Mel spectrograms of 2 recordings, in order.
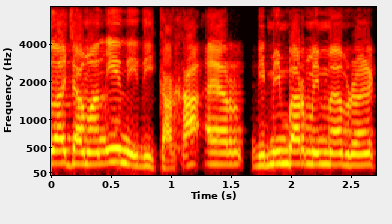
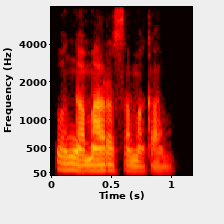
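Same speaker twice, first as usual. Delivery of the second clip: much softer and lower, cooing comfort; mock reassuring pastor; 8 semitones lower, 6 dB quieter than usual. False pastor reassuring a punished sinner, soft mock comfort. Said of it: "Mereka bilang".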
